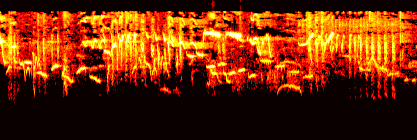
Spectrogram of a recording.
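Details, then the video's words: Brown-chested jungle flycatcher 'nyuling' song, meant to provoke rival birds: varied high whistles and buzzy trills in rapid succession, fading slightly toward the end. "srdc nyuling bikin lawan jadi panas penuh emosi"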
